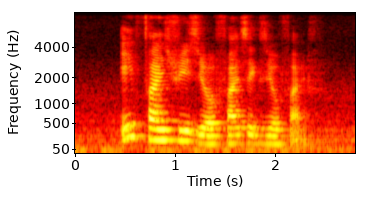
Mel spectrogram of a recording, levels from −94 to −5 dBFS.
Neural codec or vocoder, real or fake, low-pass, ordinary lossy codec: none; real; none; none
